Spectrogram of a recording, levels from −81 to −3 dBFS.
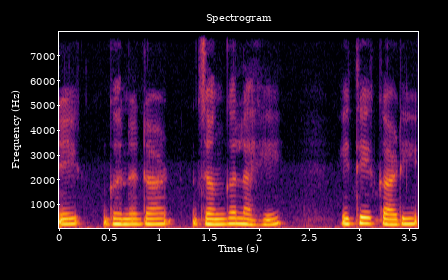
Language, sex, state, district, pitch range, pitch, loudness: Marathi, female, Maharashtra, Sindhudurg, 200-220 Hz, 210 Hz, -16 LUFS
